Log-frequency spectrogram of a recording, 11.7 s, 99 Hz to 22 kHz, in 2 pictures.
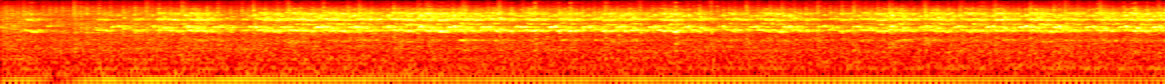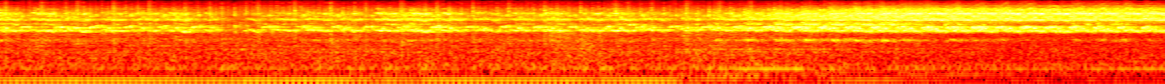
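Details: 1980 Chevy C10 square body pickup, long-abandoned, running after the fuel line was put back together: loud continuous high-pitched squeal over the idling engine the whole time, slipping loose drive belt. Loose drive belt squeal.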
